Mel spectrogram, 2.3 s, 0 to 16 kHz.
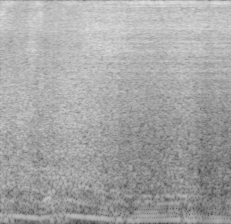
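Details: Toyota MR2 on jack stands, first start after installing a new fuel pump: runs and pulls up through a smooth rev without stumbling, misfire or knocks; fuel delivery sounds healthy.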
